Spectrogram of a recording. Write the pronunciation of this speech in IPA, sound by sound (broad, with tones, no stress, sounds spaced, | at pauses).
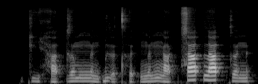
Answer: k i̤˨˩ h a˨˩ t̚ ɣ ə˧ m ŋ ə˧˩ n ɓ ɨ̰˧˨ ə̯ t̪ʰ ə˨˩ t̚ ŋ ə˨˦ n ŋ a˨˩ k̚ s a˦˥ t̚ l a˦˥ t̚ k ə˧ n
